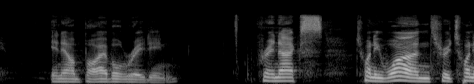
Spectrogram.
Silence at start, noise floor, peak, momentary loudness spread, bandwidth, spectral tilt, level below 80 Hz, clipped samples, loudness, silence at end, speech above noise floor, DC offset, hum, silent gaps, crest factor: 0.5 s; -64 dBFS; -6 dBFS; 17 LU; 11 kHz; -3.5 dB/octave; -72 dBFS; under 0.1%; -25 LUFS; 0 s; 38 dB; under 0.1%; none; none; 22 dB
